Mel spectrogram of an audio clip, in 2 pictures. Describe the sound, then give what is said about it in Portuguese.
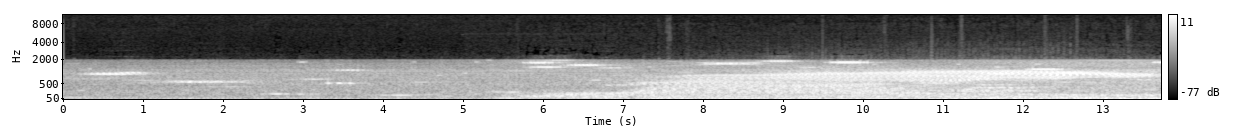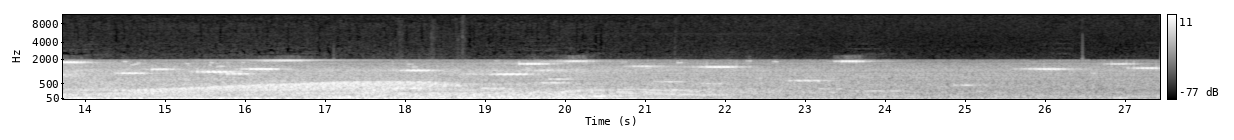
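Sonified astronomical image data of the Pillars of Creation: scattered twinkling electronic pings over a soft hiss, swelling into a loud, dense, shifting drone of layered synthetic tones for about fifteen seconds before thinning out again. “coloca aqui a gente o som do Pilares da Criação.”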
